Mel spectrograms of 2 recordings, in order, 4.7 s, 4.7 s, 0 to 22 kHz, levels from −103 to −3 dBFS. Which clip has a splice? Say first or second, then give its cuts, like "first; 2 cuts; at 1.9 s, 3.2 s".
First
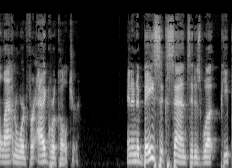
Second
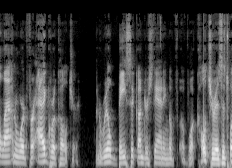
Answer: second; 1 cut; at 1.8 s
